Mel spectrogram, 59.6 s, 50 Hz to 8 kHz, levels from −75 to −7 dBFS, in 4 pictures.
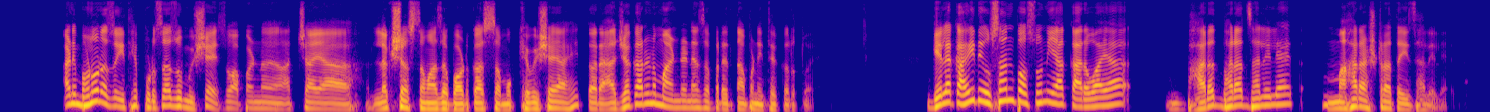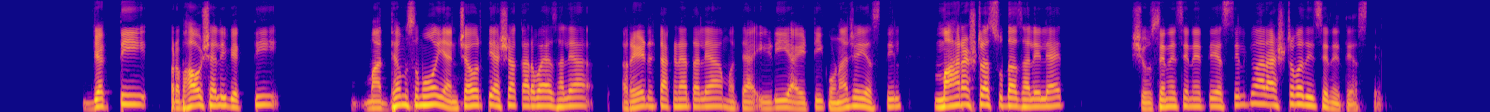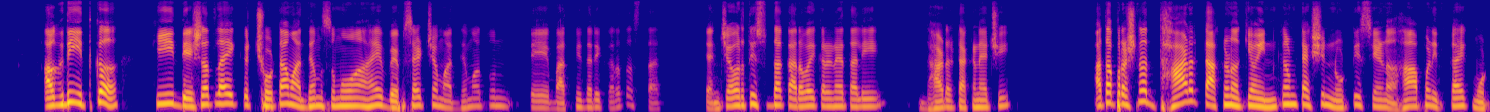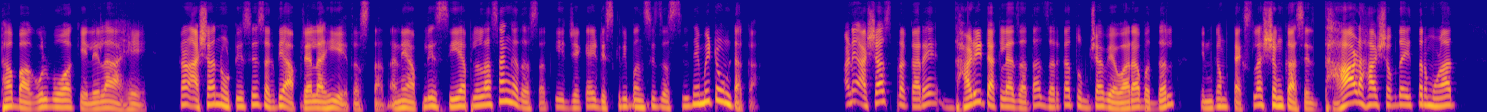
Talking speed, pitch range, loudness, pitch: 145 wpm, 125-180 Hz, -21 LUFS, 155 Hz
